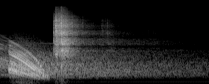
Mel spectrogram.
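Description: End of a trap beat: the instrumental's notes drop sharply in pitch, like a tape stop. Then a single sharp crack, about half a second in, rings out in reverb and fades away.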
